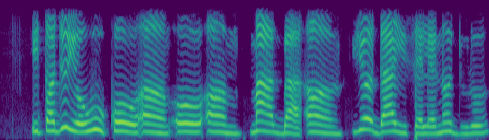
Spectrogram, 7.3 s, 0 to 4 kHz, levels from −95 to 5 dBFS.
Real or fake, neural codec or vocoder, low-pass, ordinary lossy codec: real; none; 3.6 kHz; none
